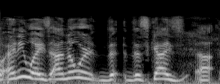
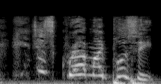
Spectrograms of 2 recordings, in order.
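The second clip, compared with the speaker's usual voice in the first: very high mock-female voice; high-pitched imitation of an indignant woman; outraged woman imitation; 13 semitones higher than usual. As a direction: repeat the complaint in a squealing high voice. Woman's accusation repeated in her voice.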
